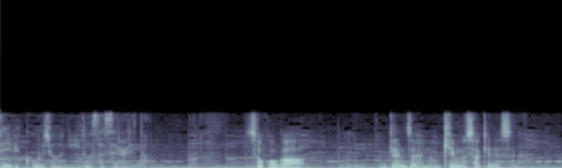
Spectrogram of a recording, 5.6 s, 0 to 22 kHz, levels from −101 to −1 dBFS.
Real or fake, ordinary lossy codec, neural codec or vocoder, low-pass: real; none; none; 7.2 kHz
